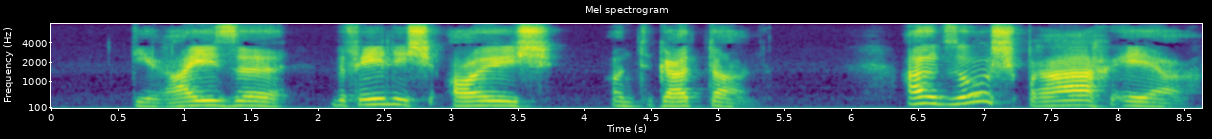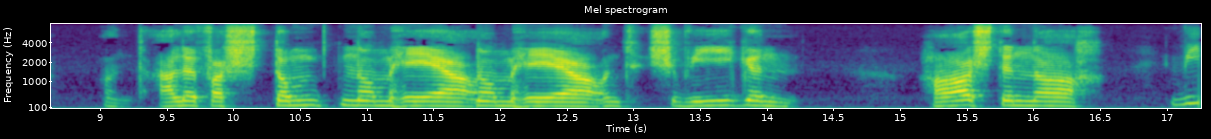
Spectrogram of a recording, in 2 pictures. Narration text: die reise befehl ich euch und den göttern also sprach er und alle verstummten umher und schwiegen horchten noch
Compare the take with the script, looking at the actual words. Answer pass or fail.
fail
